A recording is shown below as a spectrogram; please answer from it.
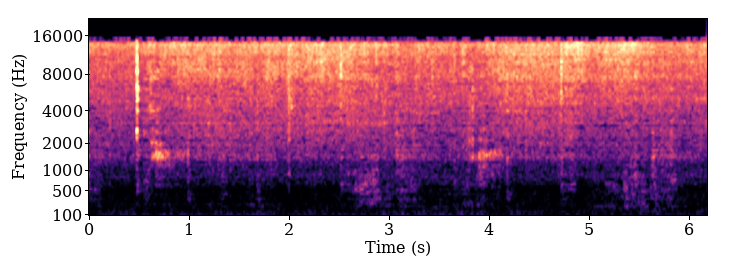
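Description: Bitter gourd frying in a pan during rooftop cooking, a steady, close sizzle and hiss throughout with occasional scraping stirs of a utensil.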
